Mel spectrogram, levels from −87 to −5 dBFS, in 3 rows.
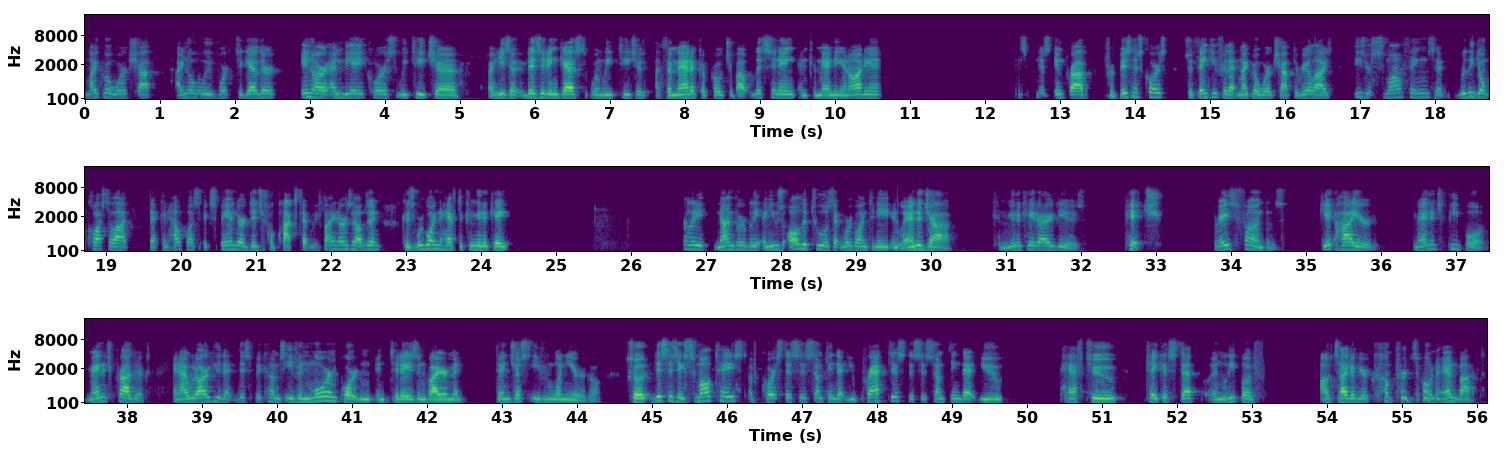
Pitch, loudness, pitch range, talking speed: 160 Hz, -32 LUFS, 145-170 Hz, 165 wpm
